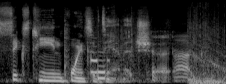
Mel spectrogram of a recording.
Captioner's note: computer beeps; engine powering down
